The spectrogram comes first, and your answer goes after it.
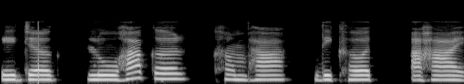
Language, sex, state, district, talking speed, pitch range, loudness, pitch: Surgujia, female, Chhattisgarh, Sarguja, 90 wpm, 215-220 Hz, -15 LUFS, 215 Hz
